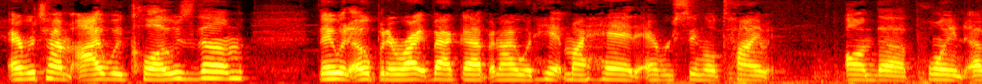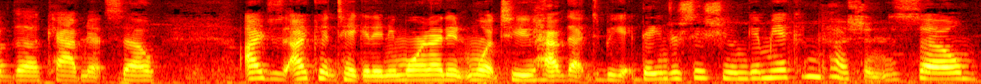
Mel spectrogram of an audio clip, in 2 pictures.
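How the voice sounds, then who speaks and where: Rambling, chatty young mom vlogger. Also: female voice, medium pitch. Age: 20s. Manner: rambling, many fillers and restarts. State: out of breath, allergies. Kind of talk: casual chatty vlog. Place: small cluttered home, indoors.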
